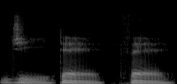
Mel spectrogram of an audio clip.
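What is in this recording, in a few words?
"jitethe", concatenated syllables; Affixing experiment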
